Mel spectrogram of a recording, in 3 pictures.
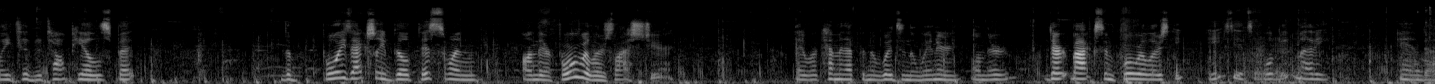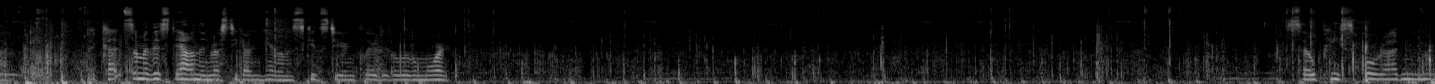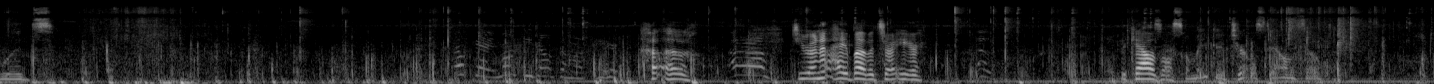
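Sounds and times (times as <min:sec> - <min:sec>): hoof thuds on muddy trail: 0:00.0 - 0:43.0.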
